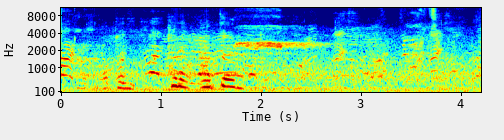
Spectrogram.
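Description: Men's voices shouting and calling out during a rugby match, loudest in the first two seconds, with a short, steady high tone about two seconds in.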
